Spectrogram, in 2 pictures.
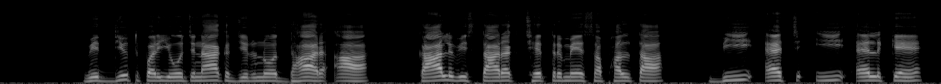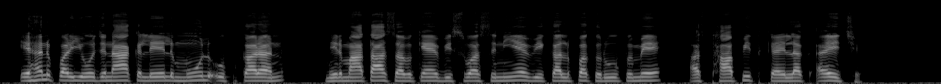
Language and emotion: Maithili, neutral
